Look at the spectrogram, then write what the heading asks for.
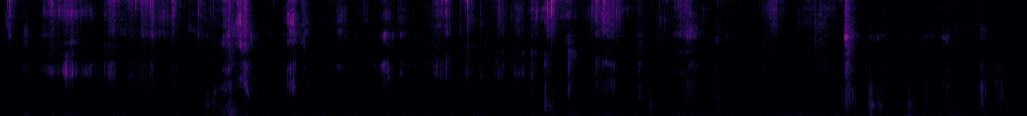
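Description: Quiet, close-up crunching and chewing of crispy fried, dry-rubbed chicken wings as they are bitten into. Irregular crisp crunches run throughout, with a few sharper bites about two, five and a half, and eight and a half seconds in.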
